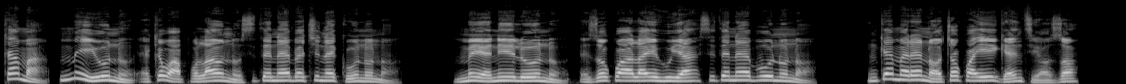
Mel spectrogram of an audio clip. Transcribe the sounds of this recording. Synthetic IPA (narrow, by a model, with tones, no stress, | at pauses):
ka˦ma̰˨m̩˦me˦ɣi˨u˦nṵ˨e˨ke˦wa˨pʊ˨la˦u˦nṵ˨si˦te˦ne˦be˦t͡ʃi˦ne˦ku˦nu˨nɔ̰˨ | m̩˦me˦ɣe˨ni˦lu˦u˦nṵ˨e˨zo˦kʷa˦a˦la˦i˦ɦu˦ja˦si˦t̬e˦ne˦bʊ˦nu˨nɔ̰˨ | ŋ̩˨ke˦me˨ɾe˦nɔ˨t͡ʃɔ˦kʷa˦ɣɪ˦ɡe˨n̩˦tɪ̰˨ɔ̰˨zɔ˦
